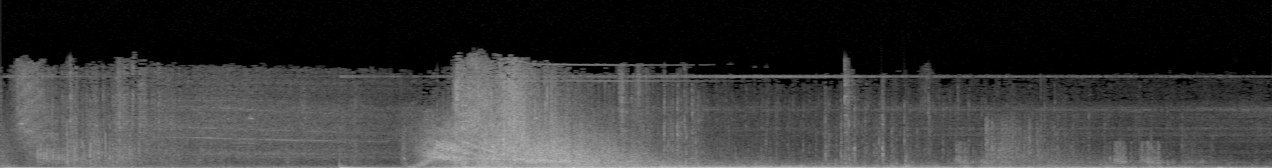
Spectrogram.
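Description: A deep engine rumble hums steadily.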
